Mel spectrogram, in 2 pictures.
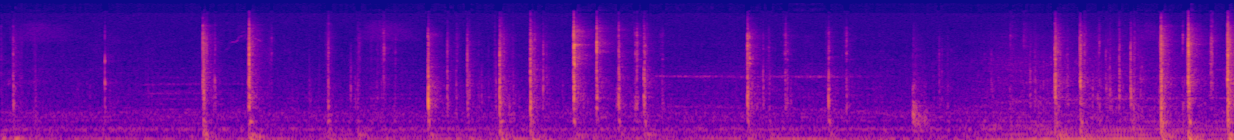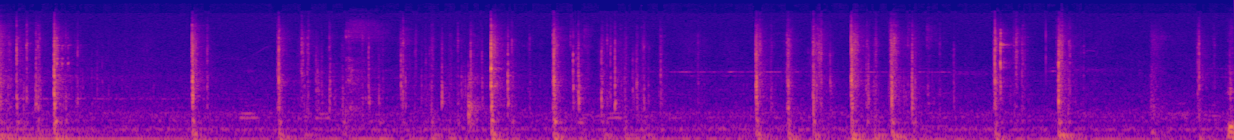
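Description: A company address is typed into an Excel spreadsheet on a computer keyboard: quiet, irregular clicking keystrokes in quick bursts with short pauses and occasional heavier key presses, close and alone without talk.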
